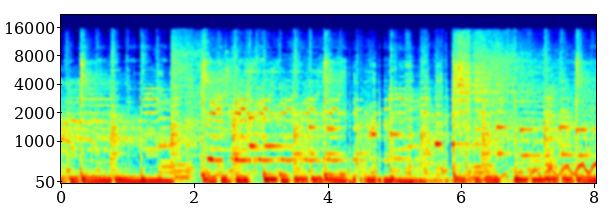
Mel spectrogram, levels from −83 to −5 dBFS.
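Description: Overlapping chunks appear at 2.47 s, again at 4.98 s and at 7.49 s, a steady 2.5 s apart. Each new chunk begins about 13 ms before the previous one finished, so that sliver plays twice and leaves a click or stutter at every join.

Repeated packet loss gives a robotic sound from 4.29 s to 6.23 s. Short holes keep opening, the longest about 42 ms, and each is patched by stretching the preceding sound, so about a quarter of the passage is filled-in material. The result is choppy, with fragments missing, and the 4.98 s chunk join falls within it.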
